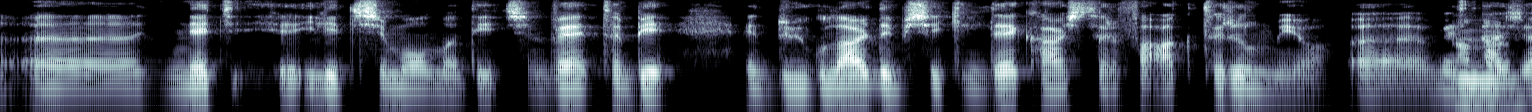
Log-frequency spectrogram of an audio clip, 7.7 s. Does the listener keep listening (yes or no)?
yes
